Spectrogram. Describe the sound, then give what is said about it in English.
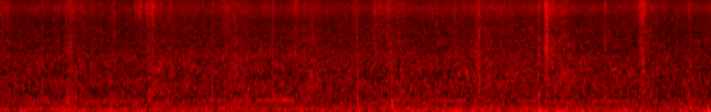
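A steady, loud roar of fast-moving water rushing past close by, heard from beside the water while holding onto a fence, continuous and unbroken, with a few faint clicks and knocks scattered through it and no one talking. “As once again, I'm dangerously close to the water, so bear with me as I'm hugging a fence, holding on for dear life, because that water is moving fast.”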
